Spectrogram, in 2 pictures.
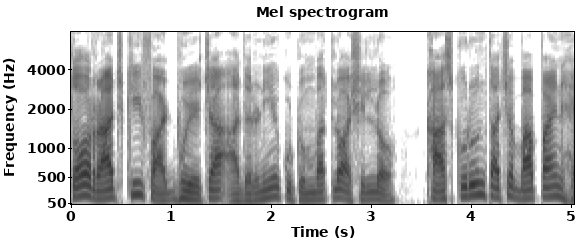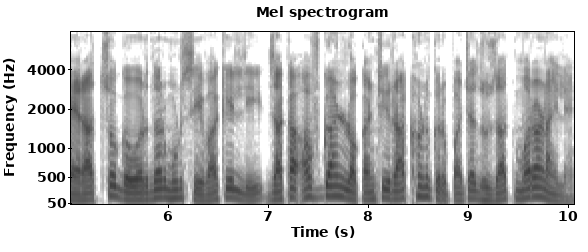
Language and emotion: Goan Konkani, neutral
